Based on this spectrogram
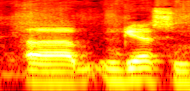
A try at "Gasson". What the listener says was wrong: A silent N.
